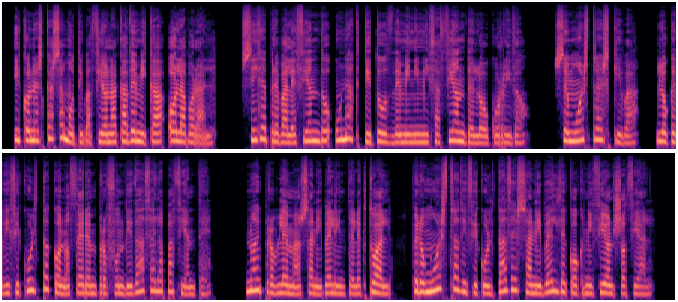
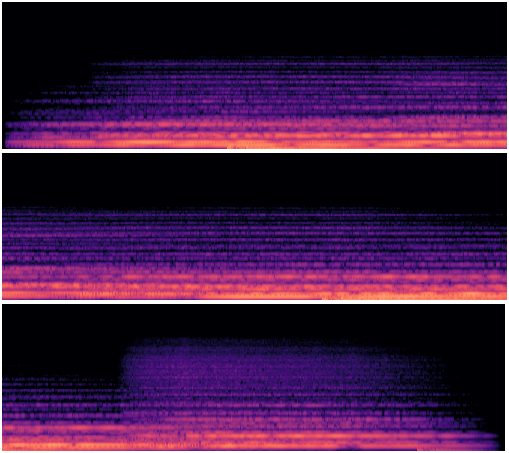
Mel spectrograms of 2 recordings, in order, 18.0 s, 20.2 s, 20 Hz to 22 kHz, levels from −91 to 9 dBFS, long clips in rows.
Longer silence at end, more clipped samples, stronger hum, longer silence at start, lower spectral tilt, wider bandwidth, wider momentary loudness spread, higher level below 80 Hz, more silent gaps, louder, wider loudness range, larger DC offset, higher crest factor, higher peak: second, 0.35 s vs 0.55 s; neither; neither; about the same, 0.15 s vs 0.25 s; second, -4.5 dB/octave vs -12 dB/octave; first, 18.5 kHz vs 4.2 kHz; about the same, 10 LU vs 12 LU; second, -56 dBFS vs -26 dBFS; first, 2.87-3.18 s, 7.06-7.36 s, 8.51-8.71 s, 11.84-12.23 s, 14.38-14.44 s vs none; first, -16 LUFS vs -21 LUFS; second, 3 LU vs 7 LU; neither; about the same, 14 dB vs 16 dB; about the same, -2 dBFS vs -4 dBFS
